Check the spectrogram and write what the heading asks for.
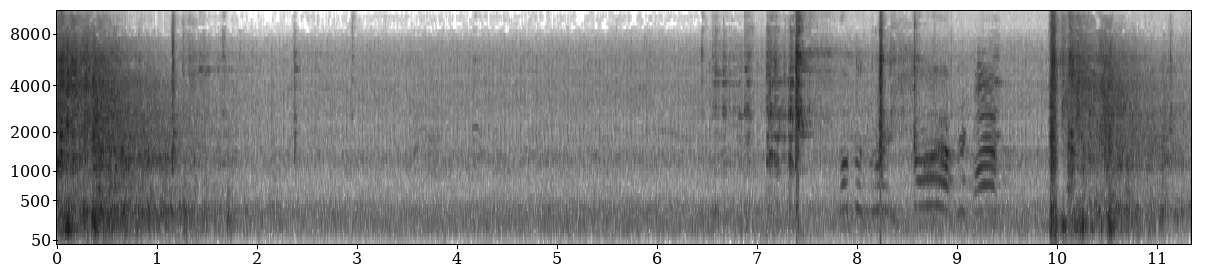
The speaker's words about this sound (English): That is the sound across the United Kingdom this morning, actually, within the last hour. 96 rounds of gun salutes at locations all over the UK. And that is 96 rounds, one for every year of Queen Elizabeth's life.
